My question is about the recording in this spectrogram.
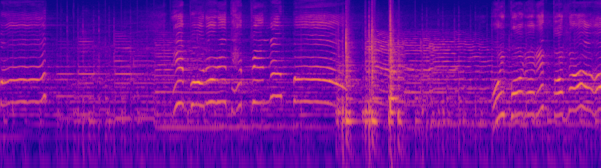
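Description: Live Assamese Bihu music from a stage band: a wavering melody line over hand-drum beats, with a cluster of hard drum strokes about halfway through.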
